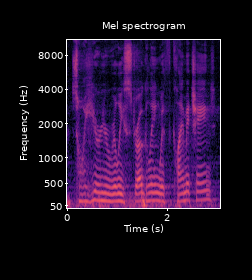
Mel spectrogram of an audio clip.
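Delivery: soft, gentle question; lightly voiced mild-mannered friend, softly; quietly concerned gentle voice. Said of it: "in his very gentle way".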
